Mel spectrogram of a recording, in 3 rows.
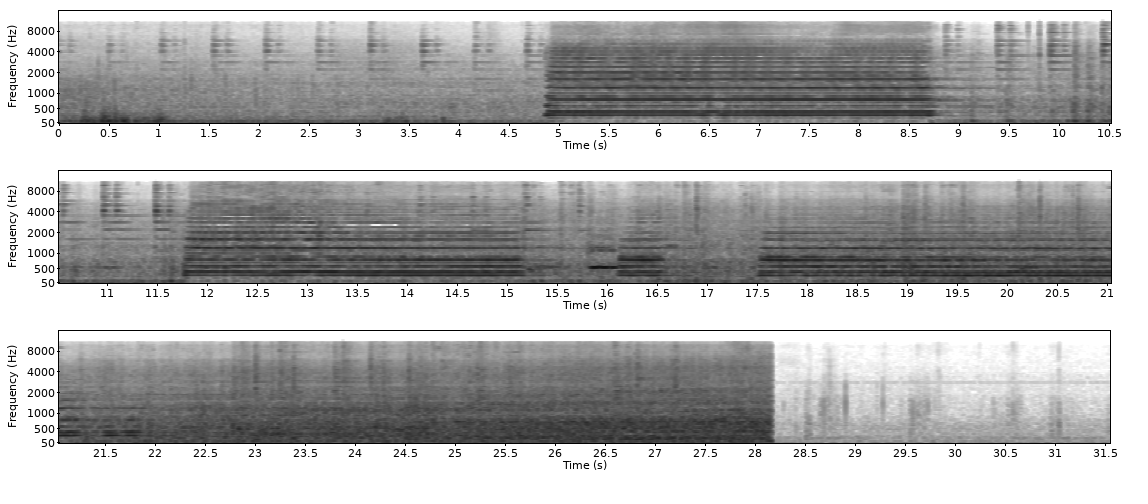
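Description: Chicago and North Western F7A diesel locomotive's multi-chime air horn sounding the grade-crossing pattern: long, long, short, long. The horn is followed by the rising rumble and clatter of the bi-level passenger cars rolling past, which cuts off suddenly near the end.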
